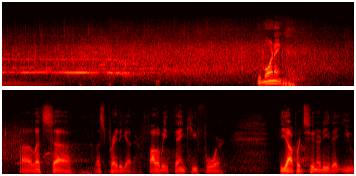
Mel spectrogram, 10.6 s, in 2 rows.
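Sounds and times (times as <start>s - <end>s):
church service audience clapping to welcome a speaker: 0.0s - 6.1s
speech: 3.8s - 4.5s, 5.6s - 8.7s, 9.4s - 10.5s.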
